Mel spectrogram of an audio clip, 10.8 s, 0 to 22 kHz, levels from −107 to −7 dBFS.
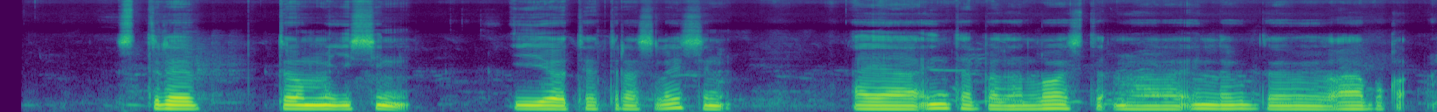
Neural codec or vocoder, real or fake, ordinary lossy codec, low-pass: none; real; none; none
